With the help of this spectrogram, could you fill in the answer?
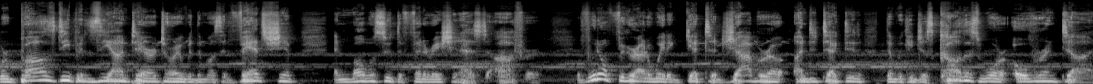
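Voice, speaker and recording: A man puts on a raspy character voice with a medium pitch, talking at a fairly quick pace. Background noise is clear in the recording. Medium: fan dub. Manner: blunt, irritable.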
